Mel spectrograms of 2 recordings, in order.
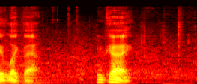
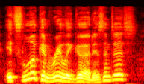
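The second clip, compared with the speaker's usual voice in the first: louder, higher, upbeat admiration; pleased self-praise; 6 semitones higher, 5 dB louder than usual. Real, not acted. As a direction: show off the work, inviting agreement. Admires the build, first take.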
